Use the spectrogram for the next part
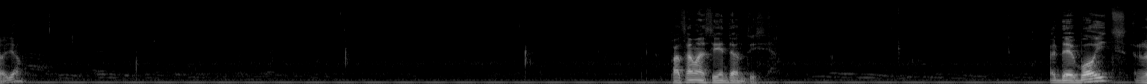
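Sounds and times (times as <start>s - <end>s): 
speech: 0.0s - 0.4s, 6.7s - 7.8s, 10.5s - 11.4s
low steady hum: 0.0s - 11.4s
person chewing food: 0.5s - 6.7s, 7.8s - 10.5s.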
